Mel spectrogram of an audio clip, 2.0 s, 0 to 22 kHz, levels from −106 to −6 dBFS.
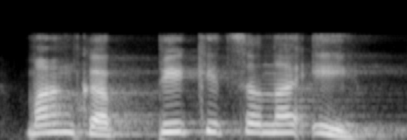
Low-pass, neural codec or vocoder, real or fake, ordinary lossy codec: none; codec, 16 kHz, 6 kbps, DAC; fake; none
